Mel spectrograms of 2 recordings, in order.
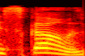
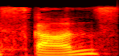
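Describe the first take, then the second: First: SCONES with a long O; American scones. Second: SCONES with a short O; British-style scones. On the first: Shown as a demonstration. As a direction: say "scones" to rhyme with "bones". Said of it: "We don't say scones". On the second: Retold or imitated. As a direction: say "scones" to rhyme with "cons". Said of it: "The Brits say scones".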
